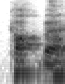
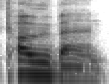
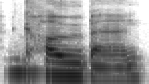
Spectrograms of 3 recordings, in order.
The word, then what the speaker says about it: Cockburn: Rocco, how do you pronounce a suburb? Cockburn. Is that how you Yeah. pronounce it? It is. It's Cockburn. Nah, it's Coburn, but it's Cockburn.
